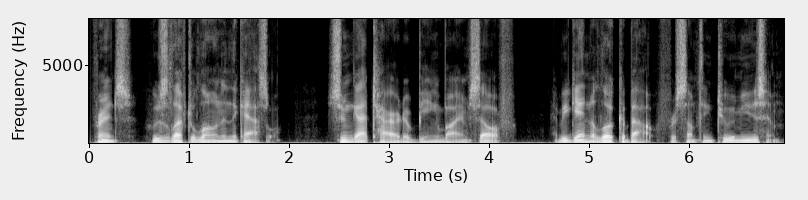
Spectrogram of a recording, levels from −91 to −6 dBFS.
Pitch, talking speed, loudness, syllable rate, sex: 95 Hz, 225 wpm, -19 LUFS, 6.4 syllables/s, male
